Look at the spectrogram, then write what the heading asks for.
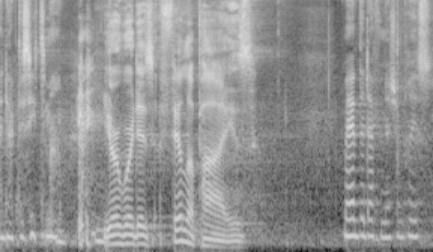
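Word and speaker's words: philippize: jelly beans and bacon are there any alternate pronunciations only philippis philippis p h i l l i p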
